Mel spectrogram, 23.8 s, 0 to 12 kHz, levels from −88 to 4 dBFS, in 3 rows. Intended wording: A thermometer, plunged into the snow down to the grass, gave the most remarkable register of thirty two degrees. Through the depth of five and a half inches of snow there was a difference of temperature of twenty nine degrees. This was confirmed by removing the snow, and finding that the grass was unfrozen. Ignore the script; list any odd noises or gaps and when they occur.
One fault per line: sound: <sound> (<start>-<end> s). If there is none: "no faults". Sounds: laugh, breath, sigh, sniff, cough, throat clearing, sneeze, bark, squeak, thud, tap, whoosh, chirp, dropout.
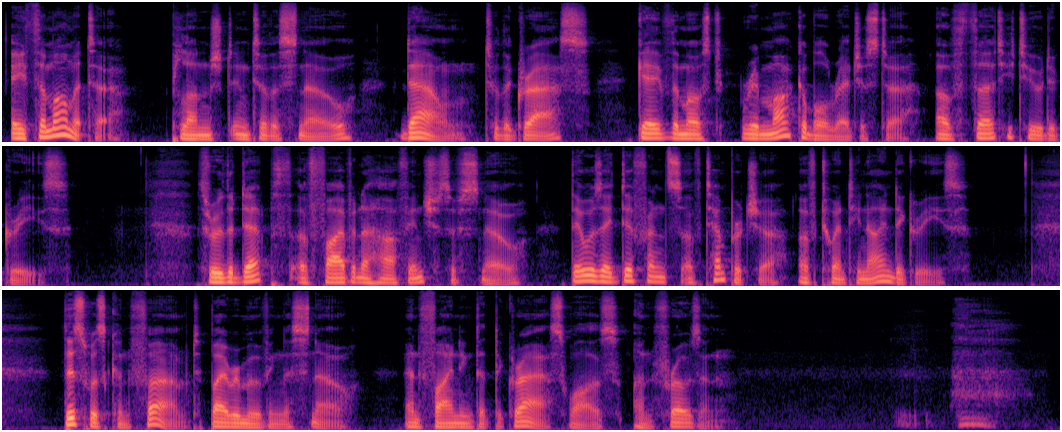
sound: sigh (22.5-23.6 s)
